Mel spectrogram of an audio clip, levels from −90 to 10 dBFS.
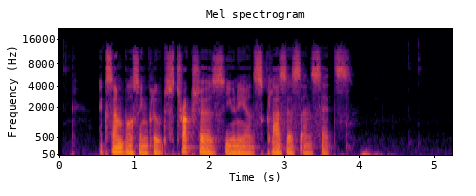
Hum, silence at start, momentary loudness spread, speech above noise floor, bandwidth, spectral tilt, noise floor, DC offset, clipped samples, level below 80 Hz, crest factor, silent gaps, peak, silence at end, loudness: none; 0.55 s; 9 LU; 43 dB; 14 kHz; -4.5 dB/octave; -66 dBFS; under 0.1%; under 0.1%; -36 dBFS; 22 dB; none; -2 dBFS; 1 s; -24 LUFS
